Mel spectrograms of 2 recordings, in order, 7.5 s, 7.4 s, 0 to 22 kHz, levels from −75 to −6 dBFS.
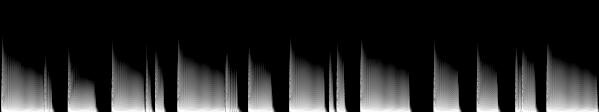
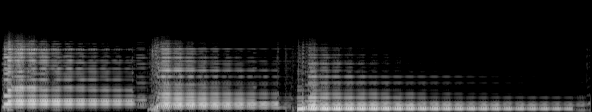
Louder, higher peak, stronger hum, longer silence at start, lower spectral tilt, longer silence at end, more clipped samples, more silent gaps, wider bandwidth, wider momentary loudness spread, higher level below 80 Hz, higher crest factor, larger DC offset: first, -14 LUFS vs -26 LUFS; first, 0 dBFS vs -8 dBFS; neither; about the same, 0 s vs 0 s; first, -14 dB/octave vs -8.5 dB/octave; about the same, 0 s vs 0 s; neither; neither; second, 2.3 kHz vs 6 kHz; second, 3 LU vs 12 LU; first, -12 dBFS vs -58 dBFS; second, 10 dB vs 16 dB; neither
